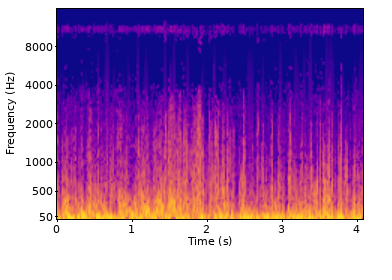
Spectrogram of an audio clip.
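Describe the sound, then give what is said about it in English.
Wind buffets a microphone outdoors on a boat among small islands, making a loud, continuous, gusty rumble with rustling flutter throughout. “Sorry about the wind.”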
